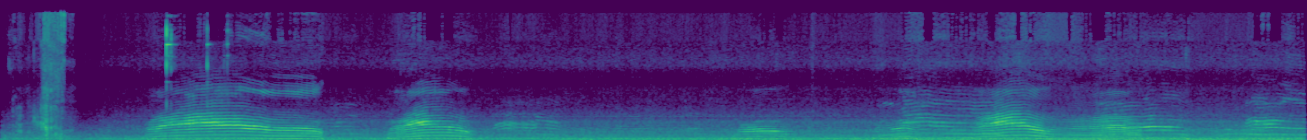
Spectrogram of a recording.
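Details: Village cat meowing repeatedly, drawn-out rising-then-falling meows, the first long and loud, followed by shorter and softer ones spaced irregularly, over a low steady background hum.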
